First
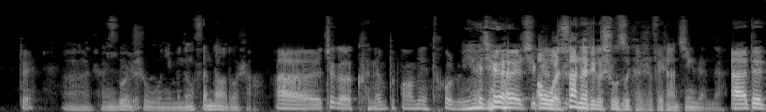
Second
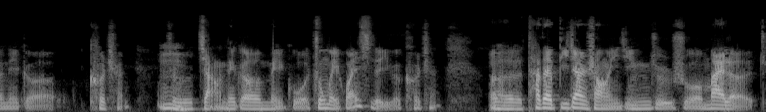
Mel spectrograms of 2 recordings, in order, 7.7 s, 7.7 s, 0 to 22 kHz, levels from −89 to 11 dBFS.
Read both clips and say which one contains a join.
first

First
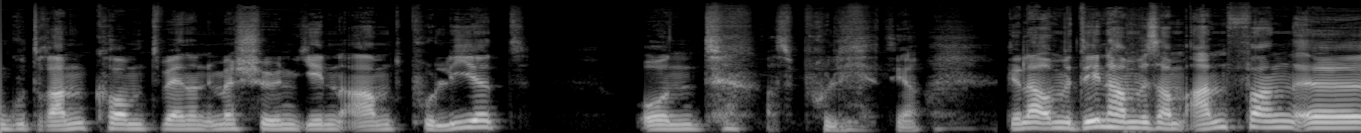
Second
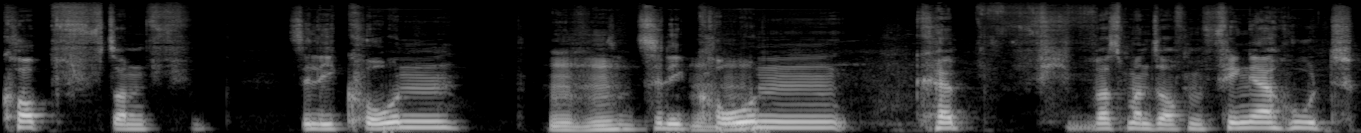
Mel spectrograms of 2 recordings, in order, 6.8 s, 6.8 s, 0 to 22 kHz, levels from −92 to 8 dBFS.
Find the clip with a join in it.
first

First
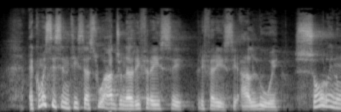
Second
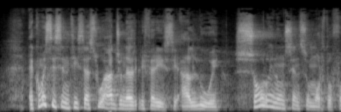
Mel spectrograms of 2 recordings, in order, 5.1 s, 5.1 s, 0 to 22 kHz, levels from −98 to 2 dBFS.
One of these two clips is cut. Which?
second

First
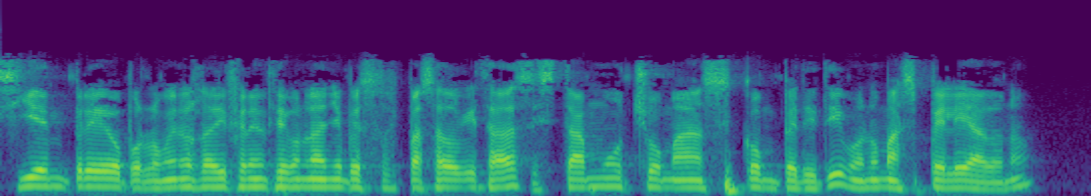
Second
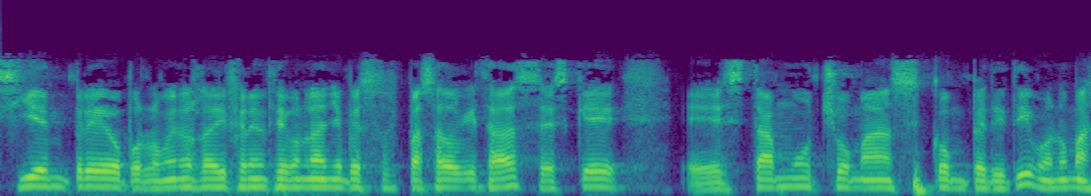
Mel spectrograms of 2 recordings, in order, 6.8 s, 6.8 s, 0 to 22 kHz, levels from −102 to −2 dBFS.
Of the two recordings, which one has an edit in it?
first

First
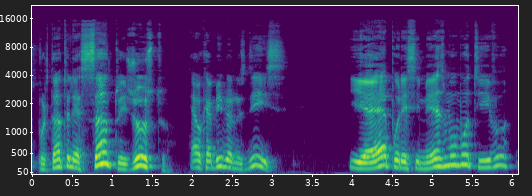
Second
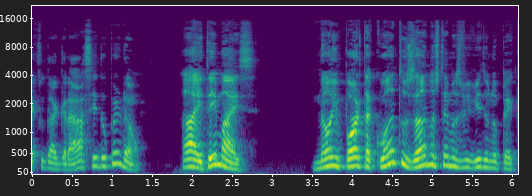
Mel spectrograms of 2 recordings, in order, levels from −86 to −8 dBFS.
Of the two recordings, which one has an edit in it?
second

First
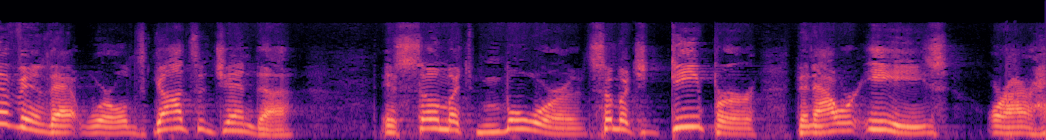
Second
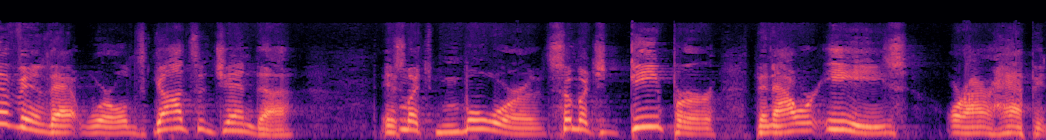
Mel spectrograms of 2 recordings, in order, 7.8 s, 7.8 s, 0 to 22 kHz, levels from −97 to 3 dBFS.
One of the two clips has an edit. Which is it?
second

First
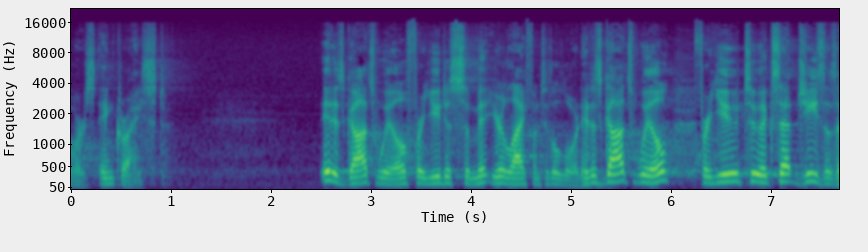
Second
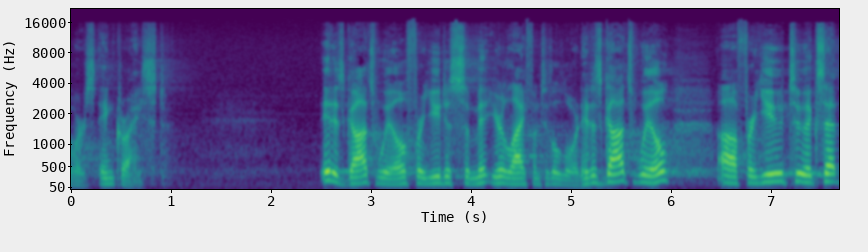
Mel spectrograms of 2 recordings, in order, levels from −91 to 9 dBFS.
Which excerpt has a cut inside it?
first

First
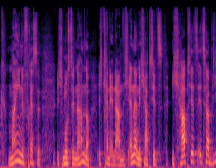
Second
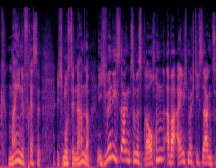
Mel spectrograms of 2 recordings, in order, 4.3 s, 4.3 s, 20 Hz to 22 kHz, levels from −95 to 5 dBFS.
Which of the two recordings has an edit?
second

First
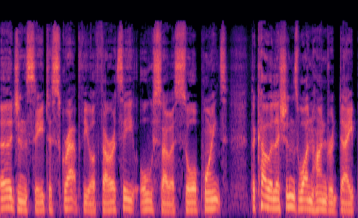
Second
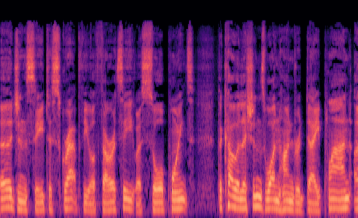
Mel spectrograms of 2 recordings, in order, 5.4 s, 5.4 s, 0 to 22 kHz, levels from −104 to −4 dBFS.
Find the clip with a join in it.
second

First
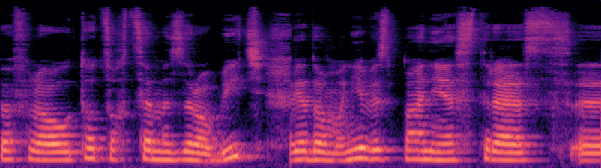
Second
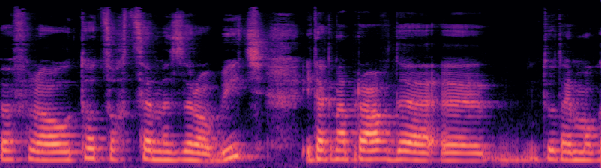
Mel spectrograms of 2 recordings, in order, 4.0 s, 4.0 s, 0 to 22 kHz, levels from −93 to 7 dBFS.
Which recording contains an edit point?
first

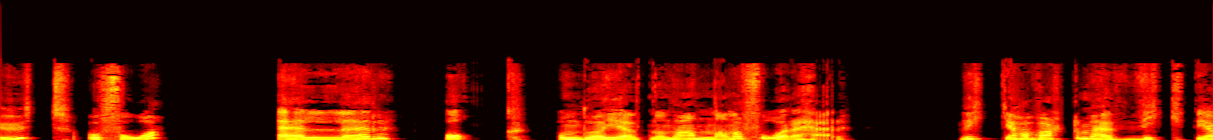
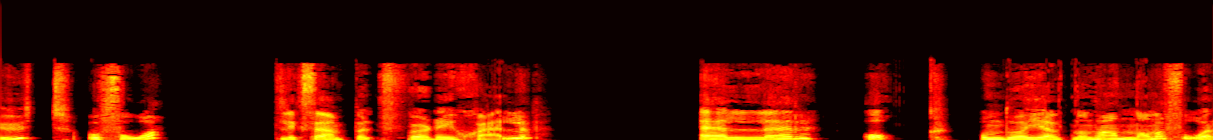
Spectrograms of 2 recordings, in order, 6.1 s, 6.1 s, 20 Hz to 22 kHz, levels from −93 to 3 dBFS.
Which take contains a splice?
first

